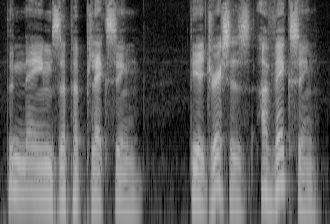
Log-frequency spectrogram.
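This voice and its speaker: A man's voice: mid-range voice, animated, normal speed, natural voice. A man voicing a modest, kindly male van driver in a children's picture book, earnest and obliging. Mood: worried.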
